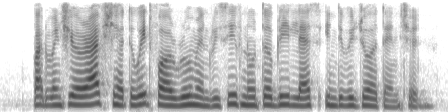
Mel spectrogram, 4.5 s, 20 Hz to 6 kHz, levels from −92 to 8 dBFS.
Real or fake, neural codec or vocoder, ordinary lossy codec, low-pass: fake; codec, 16 kHz, 16 kbps, FunCodec, trained on Chinese and English, 50 frames a second; AAC, 48 kbps; 5.4 kHz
